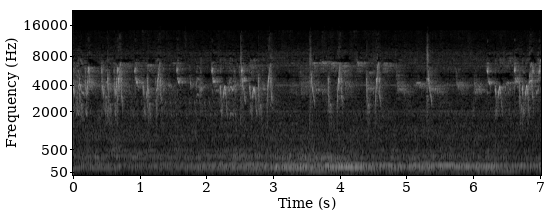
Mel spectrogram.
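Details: Dense, lively Bar-winged prinia chirping for bird luring, high squeaky notes tumbling one after another with hardly a pause, steady throughout, some low background rumble.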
